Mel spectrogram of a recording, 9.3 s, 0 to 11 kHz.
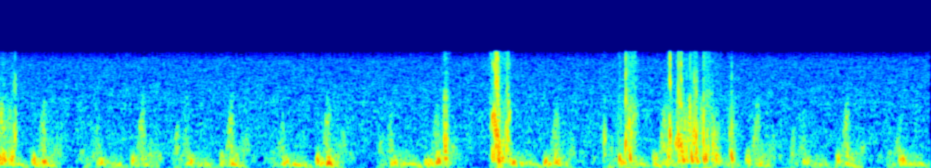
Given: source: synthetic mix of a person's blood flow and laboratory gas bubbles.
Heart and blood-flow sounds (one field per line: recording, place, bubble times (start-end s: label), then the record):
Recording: Doppler ultrasound of blood flow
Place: precordium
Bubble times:
0.00-0.20 s: bubbles
4.43-4.54 s: bubbles
4.90-5.15 s: bubbles
6.04-6.09 s: bubbles
6.18-6.41 s: bubbles
6.67-7.23 s: bubbles
7.29-7.40 s: bubbles
From the record:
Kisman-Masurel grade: 223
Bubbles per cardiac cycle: several, 3 to 8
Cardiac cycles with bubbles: 10 to 50%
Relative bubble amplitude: loud (0.450 to 0.775)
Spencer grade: 2 (many but less than half of the cardiac periods contain bubble signals, singularly or in groups)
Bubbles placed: anywhere in the cardiac cycle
